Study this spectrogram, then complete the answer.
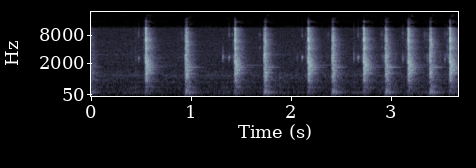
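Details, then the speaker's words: Starter test: solenoid engages with sharp dry clicks about three a second, but the motor never cranks and voltage barely drops, so the starter isn't seized. The cause may be the brush assembly or a broken winding. "Причина может быть или в щёточном узле или обрыв обмотки в стартере."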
